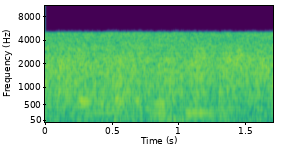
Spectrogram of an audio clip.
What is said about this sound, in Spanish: métele, métele, métele, un aplauso a nuestro amigo Civis, que nos está escuchando desde California.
